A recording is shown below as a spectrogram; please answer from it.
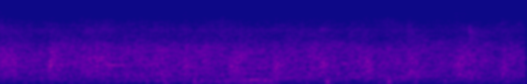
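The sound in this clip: Audience applause at a church talk on marriage and family, given for a group of young people as they sit down. Steady, rather quiet clapping from many hands keeps an even level throughout.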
